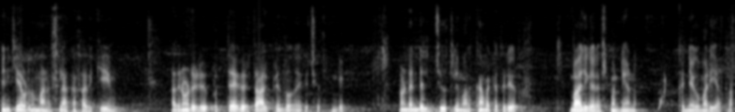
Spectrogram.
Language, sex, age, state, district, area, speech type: Malayalam, male, 18-30, Kerala, Wayanad, rural, spontaneous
